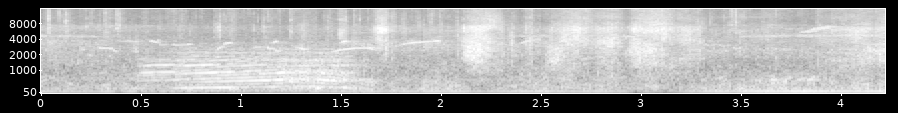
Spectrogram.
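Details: A cow in a tame herd on its way to fresh pasture lets out a short, fairly soft moo lasting about a second, over a steady low hum and rustling outdoor noise.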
